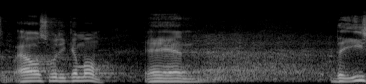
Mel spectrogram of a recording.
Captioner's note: audience laughing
